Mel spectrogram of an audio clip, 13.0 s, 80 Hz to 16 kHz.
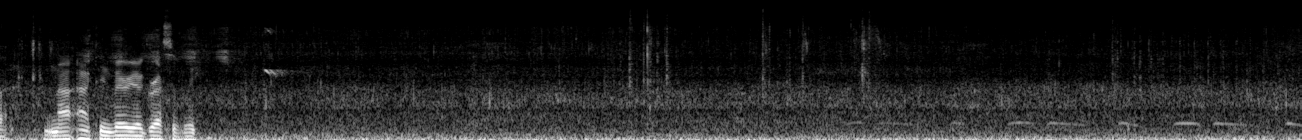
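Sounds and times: faint clicks: 0:10.5 - 0:13.0.

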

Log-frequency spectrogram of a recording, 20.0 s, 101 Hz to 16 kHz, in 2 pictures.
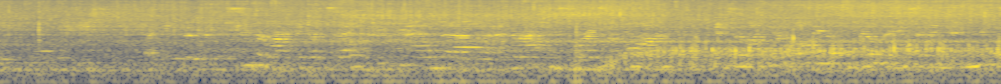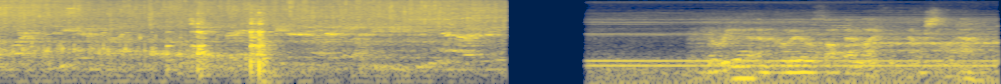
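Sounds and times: food sizzling in a pot: 0:00.0 - 0:15.1
pot lid clinking: 0:11.4 - 0:13.0.

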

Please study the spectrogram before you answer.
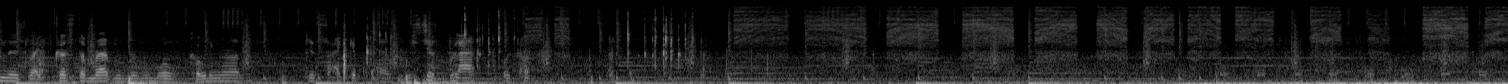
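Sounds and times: aerosol spray hissing: 0:05.0 - 0:06.0, 0:07.3 - 0:15.0.

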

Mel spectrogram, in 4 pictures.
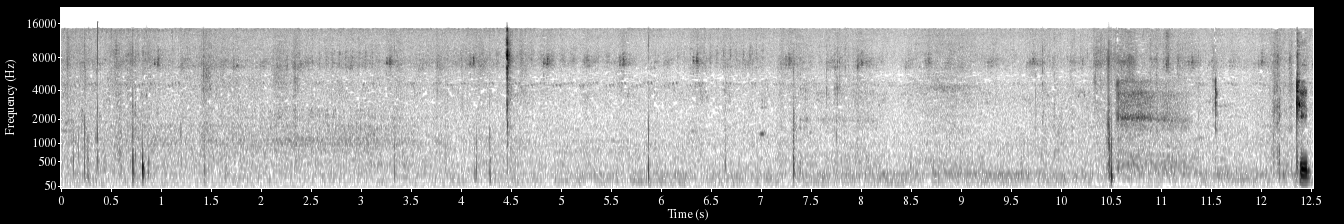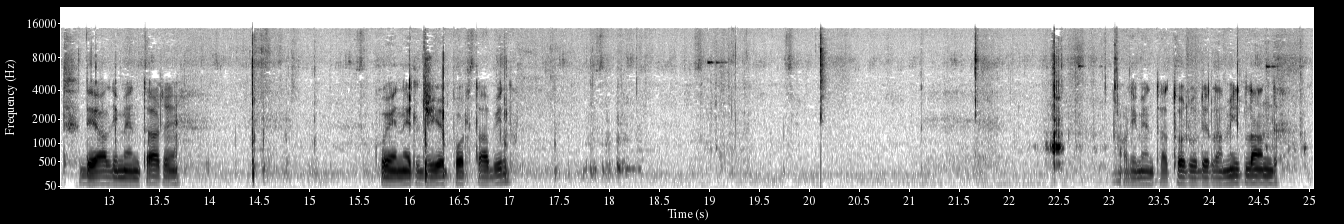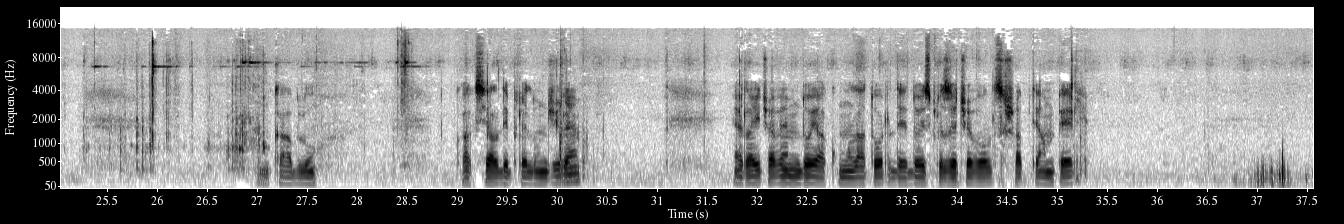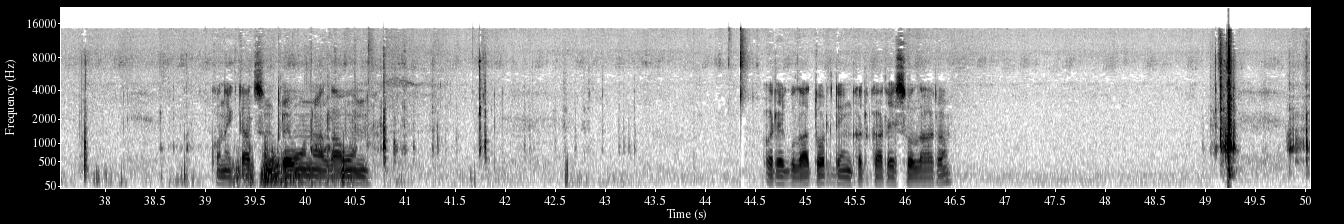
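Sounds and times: insects chirping: 0:00.0 - 0:50.0
cables clicking in plastic case: 0:40.0 - 0:43.4, 0:49.0 - 0:50.0.

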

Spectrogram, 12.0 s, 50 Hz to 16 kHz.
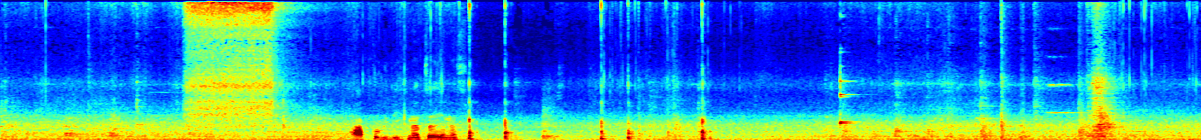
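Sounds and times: busy kitchen background noise: 0:00.0 - 0:12.0
clinks of metalware and crockery: 0:08.4 - 0:08.7.

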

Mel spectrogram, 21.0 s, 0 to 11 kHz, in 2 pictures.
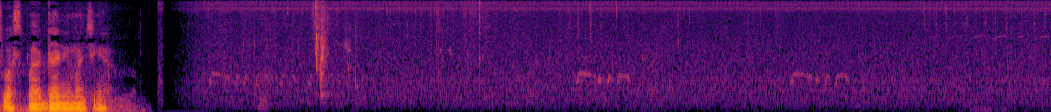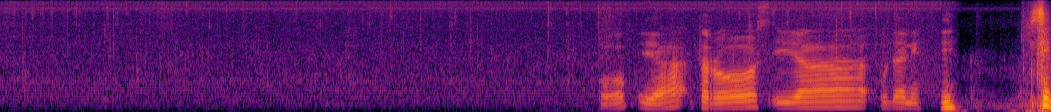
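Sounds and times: faint short chirping calls: 0:02.0 - 0:04.7, 0:05.6 - 0:06.5, 0:07.8 - 0:12.8.

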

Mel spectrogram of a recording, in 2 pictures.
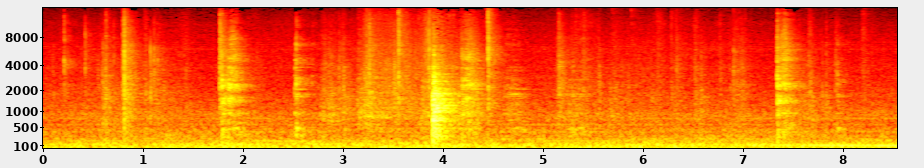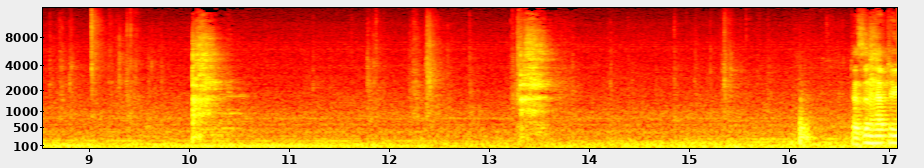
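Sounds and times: metal spoon scraping a saucepan: 0:13.2 - 0:13.8.

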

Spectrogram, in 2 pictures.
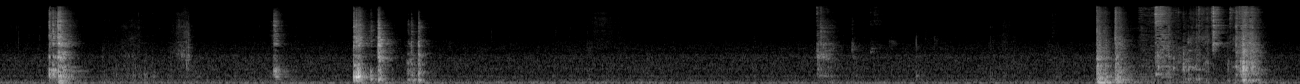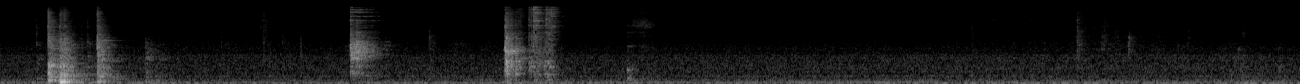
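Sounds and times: dishes and utensils clattering: 0:03.6 - 0:04.4, 0:11.0 - 0:12.7, 0:18.1 - 0:18.7.

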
